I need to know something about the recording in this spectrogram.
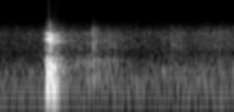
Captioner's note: none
